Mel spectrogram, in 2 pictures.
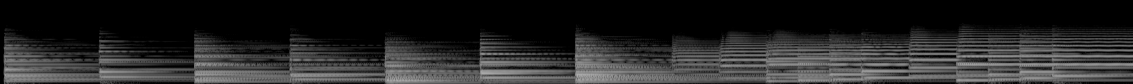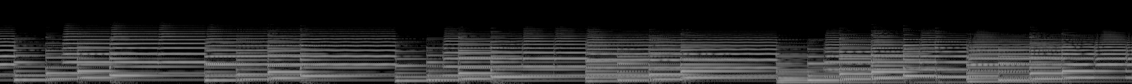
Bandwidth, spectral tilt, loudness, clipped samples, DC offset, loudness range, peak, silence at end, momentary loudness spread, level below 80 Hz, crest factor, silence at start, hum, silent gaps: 8 kHz; -6.5 dB/octave; -29 LUFS; under 0.1%; under 0.1%; 3 LU; -12 dBFS; 0 s; 8 LU; -62 dBFS; 18 dB; 0.05 s; none; none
